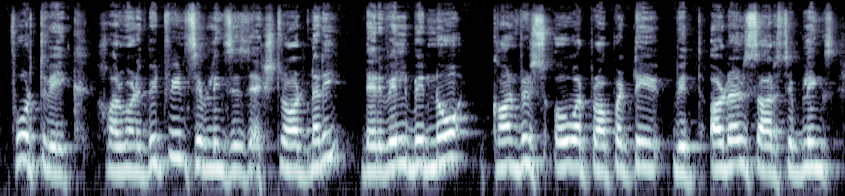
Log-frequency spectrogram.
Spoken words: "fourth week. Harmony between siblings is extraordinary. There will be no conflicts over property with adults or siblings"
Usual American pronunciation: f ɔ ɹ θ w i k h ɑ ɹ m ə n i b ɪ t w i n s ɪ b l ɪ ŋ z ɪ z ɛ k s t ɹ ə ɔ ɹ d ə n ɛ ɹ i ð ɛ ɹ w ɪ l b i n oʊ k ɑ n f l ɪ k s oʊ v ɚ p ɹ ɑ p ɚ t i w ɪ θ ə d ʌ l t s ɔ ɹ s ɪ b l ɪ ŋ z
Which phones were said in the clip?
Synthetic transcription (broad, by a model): f ɔ ɹ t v i k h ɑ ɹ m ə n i b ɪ t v i n s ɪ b l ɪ ŋ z ɪ z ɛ k s t ɹ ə ɔ ɹ d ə n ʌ ɹ i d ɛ ɹ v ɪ l b i n oʊ k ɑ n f ɪ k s oʊ v ɚ p ɹ ɑ p ɚ t i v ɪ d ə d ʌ l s ɔ ɹ s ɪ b l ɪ ŋ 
